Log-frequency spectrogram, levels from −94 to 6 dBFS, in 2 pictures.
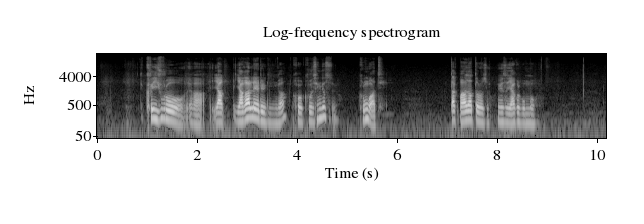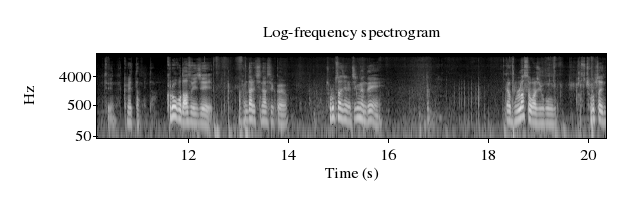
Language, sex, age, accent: Korean, male, 20-39, native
